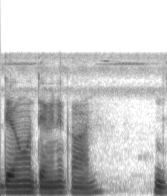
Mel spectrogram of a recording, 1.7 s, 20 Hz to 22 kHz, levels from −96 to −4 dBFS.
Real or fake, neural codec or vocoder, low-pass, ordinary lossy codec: real; none; 7.2 kHz; Opus, 64 kbps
